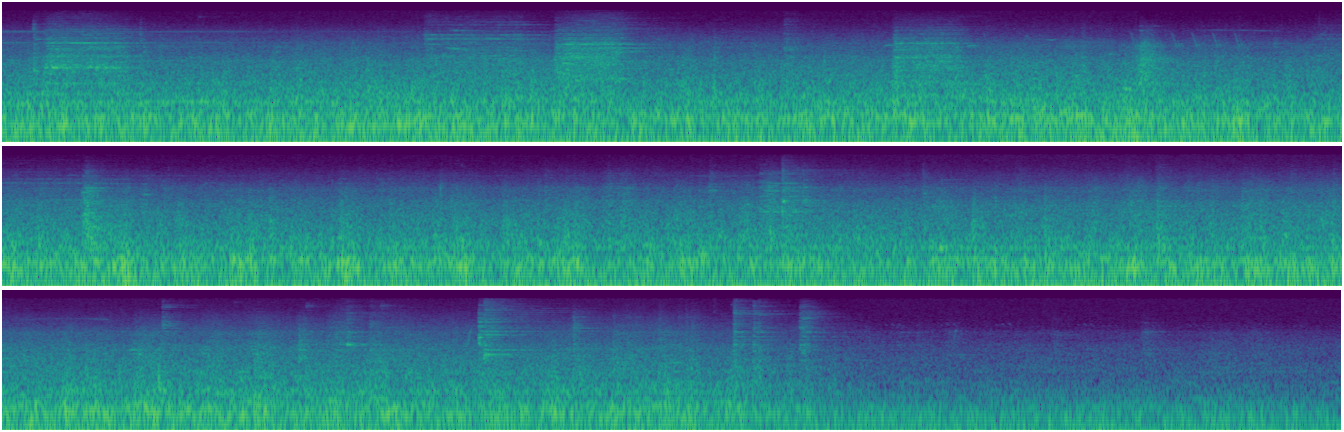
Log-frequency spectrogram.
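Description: Freight train cars rolling past, the wheels clacking over rail joints every second or so under a steady rumble. Near the end the noise drops off sharply.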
